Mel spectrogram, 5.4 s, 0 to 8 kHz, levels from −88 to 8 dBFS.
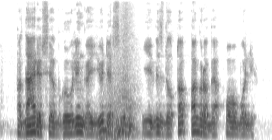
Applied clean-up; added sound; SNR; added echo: none; Whoosh, swoosh, swish; 10 dB; none.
